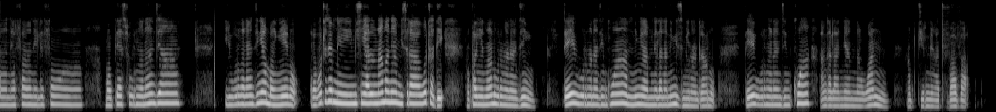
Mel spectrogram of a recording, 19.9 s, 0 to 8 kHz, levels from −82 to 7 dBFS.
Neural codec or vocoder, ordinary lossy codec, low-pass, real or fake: codec, 44.1 kHz, 7.8 kbps, Pupu-Codec; none; 7.2 kHz; fake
